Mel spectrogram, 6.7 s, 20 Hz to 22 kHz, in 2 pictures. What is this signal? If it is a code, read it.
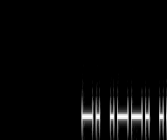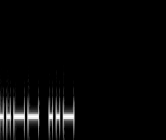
Morse code, heard as a keyed tone, about 17 wpm, 700 Hz. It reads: NP3U
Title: USA Call Signs - 4 Characters - Repeated 2x - 17wpm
